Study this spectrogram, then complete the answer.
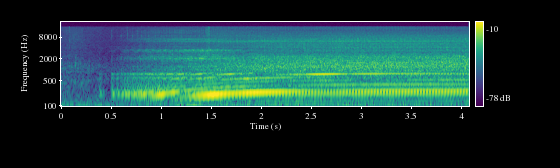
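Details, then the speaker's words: AMD Athlon XP custom PC, after cleaning a filthy cooler fan, running on a wooden bench: fans whir up over two seconds then hold a loud steady hum; noisy, perhaps partly the bench. "well it's definitely not winning any awards for quietness most of that might just be because it's on the wooden bench"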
